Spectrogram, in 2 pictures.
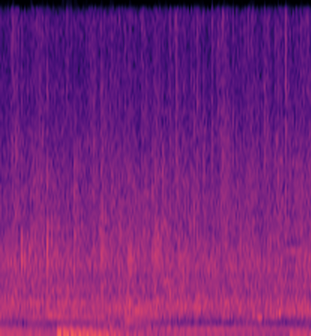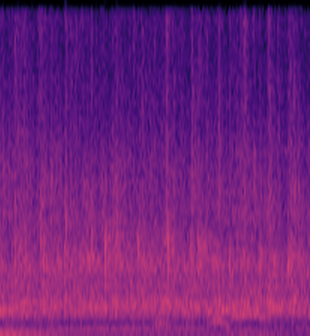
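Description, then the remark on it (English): An audience claps hands as loud as they can in a dense, steady wash of applause lasting the whole clip, with sustained low keyboard-like tones holding underneath. “Clap your hands as loud as you can.”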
